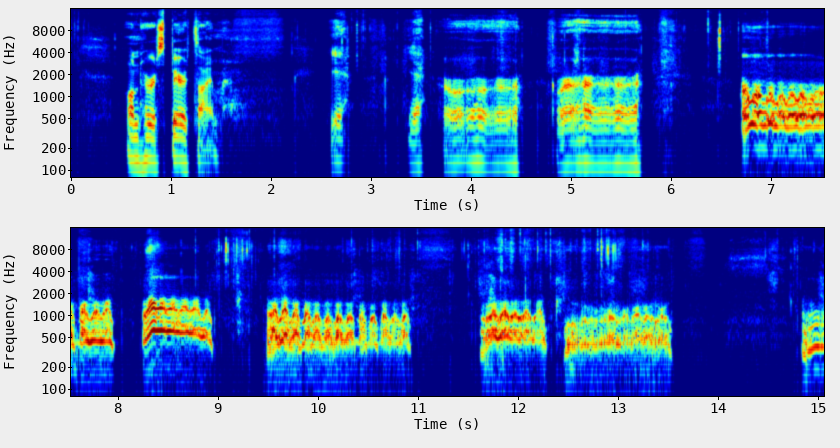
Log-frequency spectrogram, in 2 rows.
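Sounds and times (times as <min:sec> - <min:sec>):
dog grumbling: 0:03.7 - 0:05.8, 0:06.7 - 0:11.0, 0:11.6 - 0:13.6.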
